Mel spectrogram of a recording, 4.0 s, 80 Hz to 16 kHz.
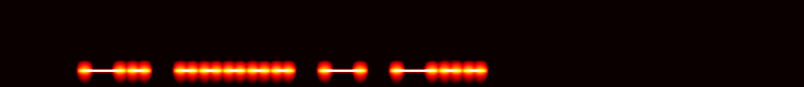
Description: Morse code, heard as a keyed tone, about 19 wpm, 700 Hz. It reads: N5TD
